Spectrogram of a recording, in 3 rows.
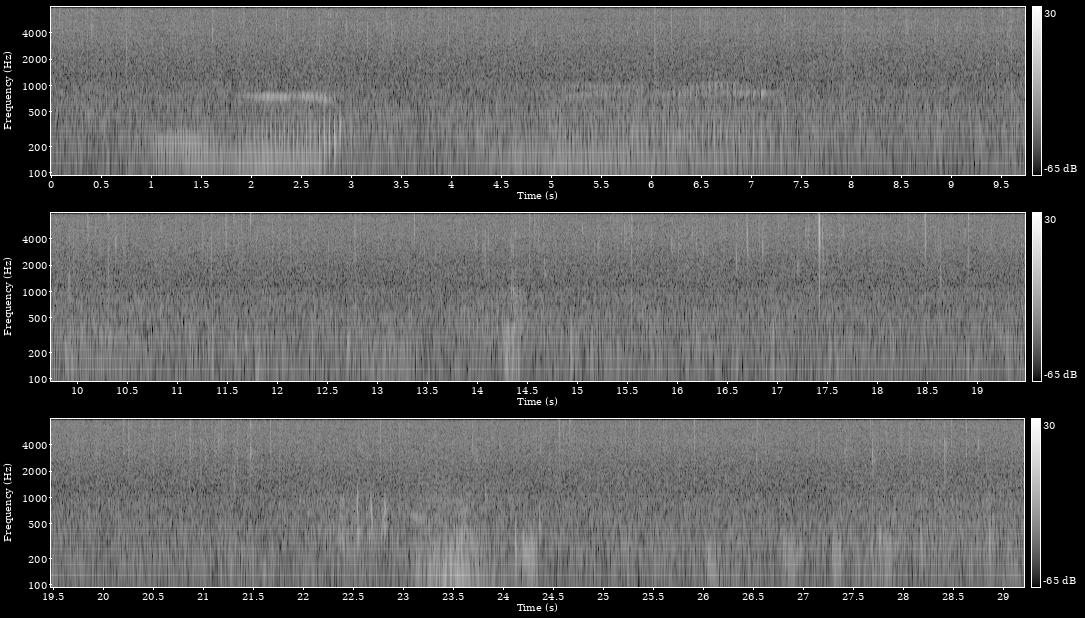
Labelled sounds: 1.9	2.4	humpback whale, 0.78 to 0.84 kHz

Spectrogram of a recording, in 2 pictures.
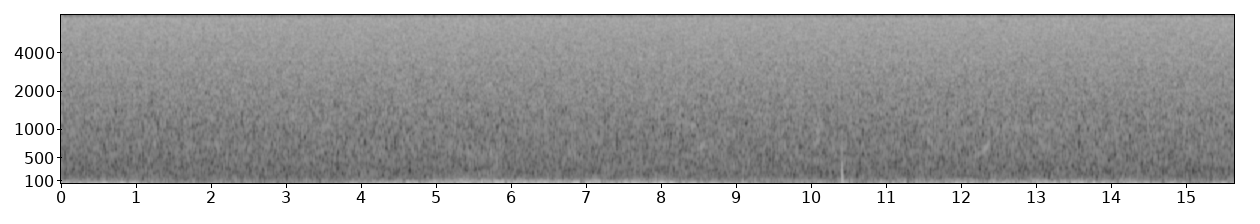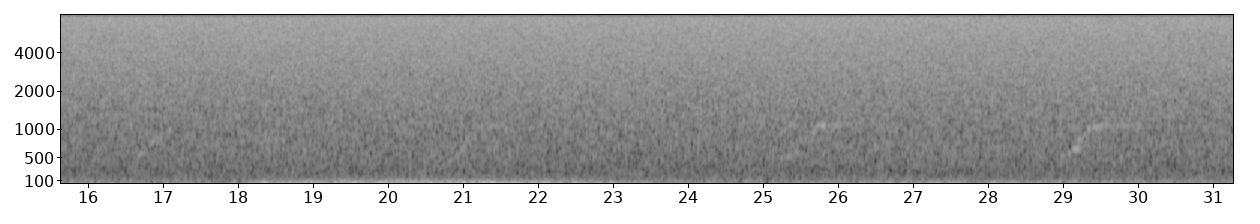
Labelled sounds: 30.3	30.7	humpback whale, 0.96 to 1.1 kHz

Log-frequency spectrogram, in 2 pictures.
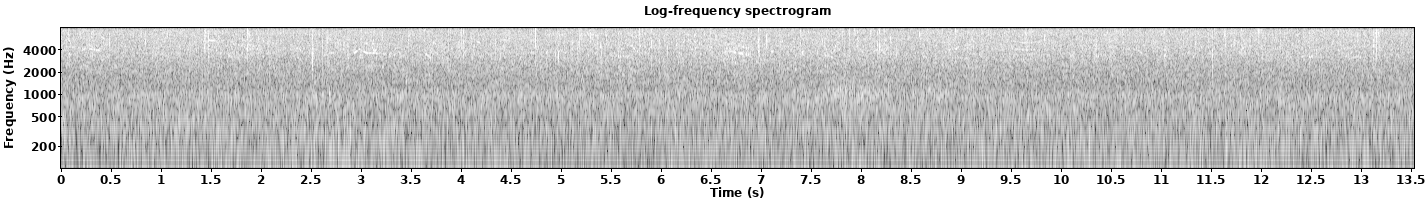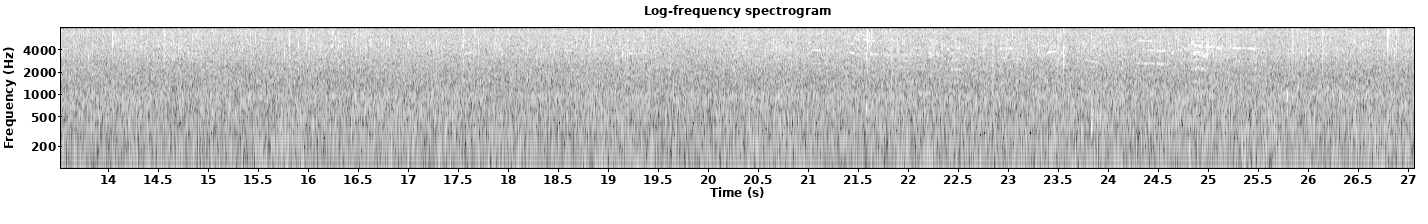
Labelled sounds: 3.0	3.4	Pacific white-sided dolphin, 3.4 to 3.8 kHz
9.5	9.8	Pacific white-sided dolphin, 3.9 to 4.2 kHz
24.3	24.6	Pacific white-sided dolphin, 2.5 to 4.0 kHz
25.2	25.5	Pacific white-sided dolphin, 4.0 to 4.3 kHz

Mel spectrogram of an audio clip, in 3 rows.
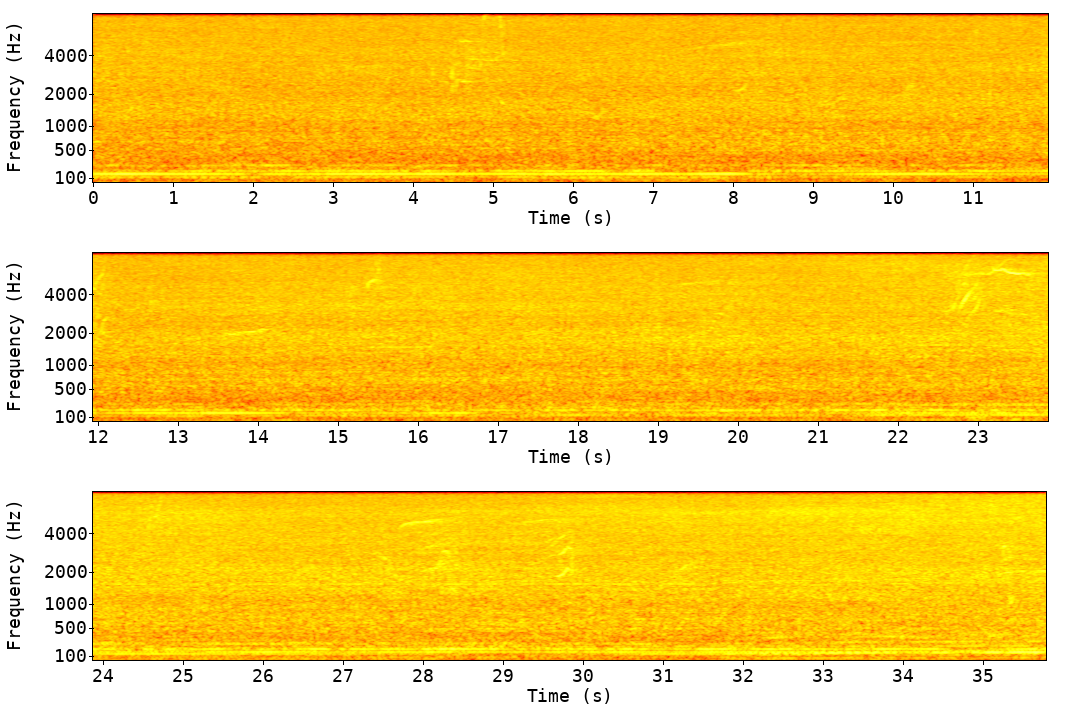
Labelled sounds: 4.3	5.0	killer whale, southern resident, 2.3 to 5.3 kHz
13.7	14.1	killer whale, southern resident, 2.0 to 3.1 kHz
22.6	23.7	killer whale, southern resident, 3.0 to 6.6 kHz

